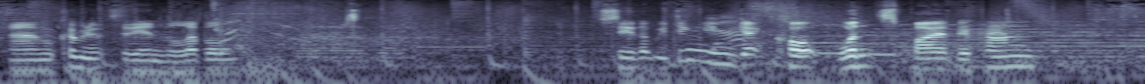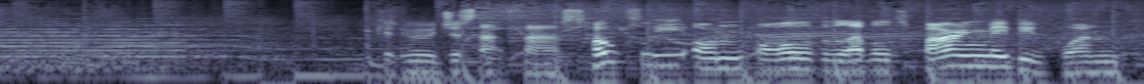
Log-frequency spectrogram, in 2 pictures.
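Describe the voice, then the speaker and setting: Higher-pitched man commentating over game music. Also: moderate pace, pauses often. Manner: explanatory, speaking as "we". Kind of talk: casual video game walkthrough commentary.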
